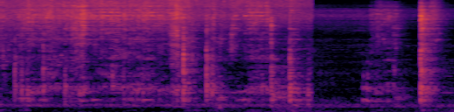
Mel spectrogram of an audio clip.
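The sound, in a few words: whole cumin seeds sizzling in hot oil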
